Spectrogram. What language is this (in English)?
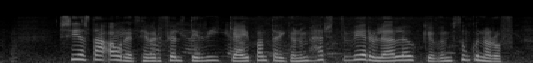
Icelandic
